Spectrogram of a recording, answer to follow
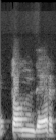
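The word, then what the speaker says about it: Tønder: Hai que pronunciar algo así como parecido, no, peor, parecido a tuna, que atún en inglés, como sabes, bueno, pues casi tuna, como hai que decir Tonder, non?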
